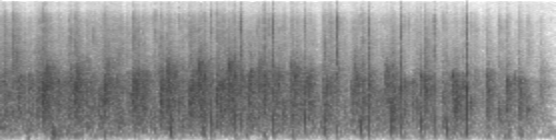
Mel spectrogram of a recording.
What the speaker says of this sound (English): please give Chuck a round of applause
